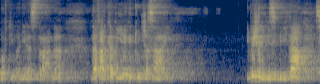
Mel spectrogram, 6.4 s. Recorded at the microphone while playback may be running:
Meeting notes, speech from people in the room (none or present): none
